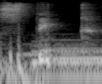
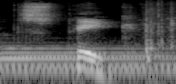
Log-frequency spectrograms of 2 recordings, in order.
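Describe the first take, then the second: First: The vowel sounds like short 'i' in sit. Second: The vowel sounds like 'ay' in day. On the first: The speaker calls it wrong. "bukan stick ya" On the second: The speaker calls it right. "dengan bacaan yang benar, yaitu steak"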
